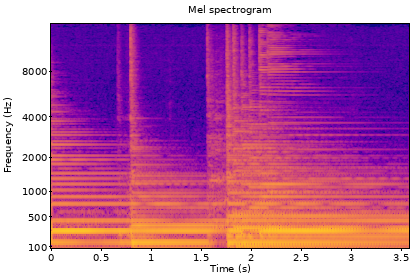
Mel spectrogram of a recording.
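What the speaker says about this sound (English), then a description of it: "we want to tune down the low E to a D." A plucked guitar string rings, then the low E string is plucked again and again as its pitch slides down, tuning a whole step lower to D.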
